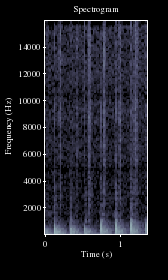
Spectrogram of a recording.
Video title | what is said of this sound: Quick Way to Find and Locate Wall Studs - Magnet and Knock Test plus Baseboard Installation | knocking again over wood where the stud is it's not as hollow sound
